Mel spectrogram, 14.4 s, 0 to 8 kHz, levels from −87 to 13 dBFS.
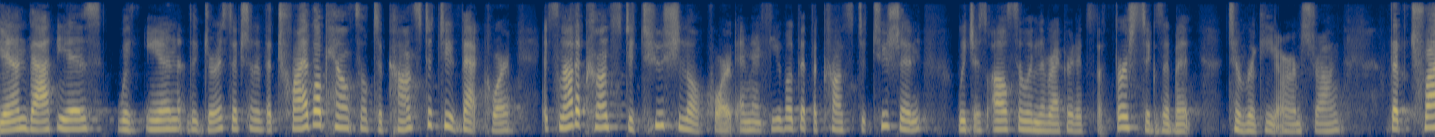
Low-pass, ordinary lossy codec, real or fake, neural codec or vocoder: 7.2 kHz; MP3, 48 kbps; fake; codec, 16 kHz, 1 kbps, FreqCodec, larger model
